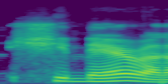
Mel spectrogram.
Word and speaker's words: Chimera: going to go with the most common pronunciation is the Chimera Code. Although, Chimera. Okay. although personally I pronounce it the Chimera Code, but that's me, and I understand a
